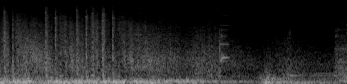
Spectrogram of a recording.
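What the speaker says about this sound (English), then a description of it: "They see me and immediately shoot at me." Heavy naval gunfire from World of Warships battleships pounds toward the player's ship, a dense run of booming shots and rumbling impacts lasting several seconds, loud and close, with a brief lull then another thud near the end.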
